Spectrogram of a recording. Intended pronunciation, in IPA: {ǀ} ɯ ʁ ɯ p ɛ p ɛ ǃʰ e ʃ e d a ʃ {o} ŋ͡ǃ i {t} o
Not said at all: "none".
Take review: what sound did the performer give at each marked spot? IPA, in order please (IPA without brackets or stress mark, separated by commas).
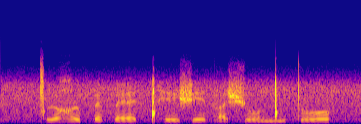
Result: ǀ, o, t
